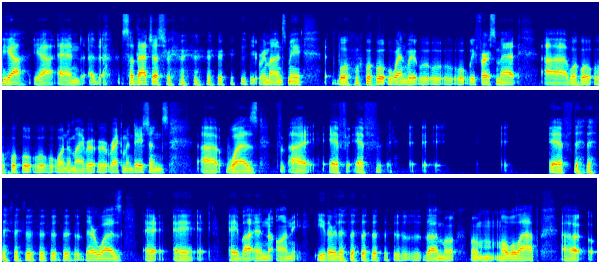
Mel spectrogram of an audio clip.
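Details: Stuttering with sound, syllable and word repetitions and blocks in an adult male speech-language pathologist who stutters.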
